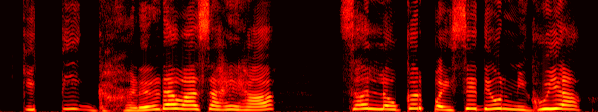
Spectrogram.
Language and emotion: Marathi, disgusted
